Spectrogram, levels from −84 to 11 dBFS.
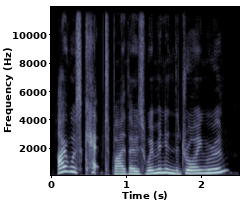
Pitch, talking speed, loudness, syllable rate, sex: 245 Hz, 240 wpm, -15 LUFS, 6.0 syllables/s, female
